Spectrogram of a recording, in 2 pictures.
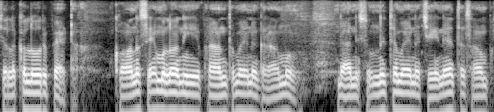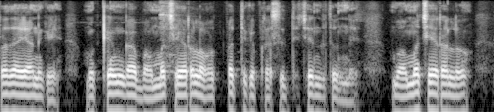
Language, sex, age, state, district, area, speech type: Telugu, male, 60+, Andhra Pradesh, Konaseema, rural, spontaneous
